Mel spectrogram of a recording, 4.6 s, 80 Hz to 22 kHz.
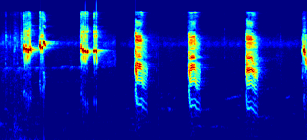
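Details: Long-tailed shrike, locally called cendet, in a master recording for young birds still being hand-fed. After a pair of doubled buzzy notes comes a series of short, harsh, rasping bursts, about one every 0.8 seconds, against a quiet background.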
